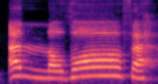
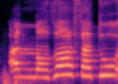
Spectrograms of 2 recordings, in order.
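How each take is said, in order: First: The word ends with an h sound. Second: The word ends with a t sound. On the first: The speaker pauses after the word. The speaker calls it right. "voy a pronunciarla ha, así" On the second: The word runs on into what follows. The speaker calls it wrong. "No voy a decir"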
